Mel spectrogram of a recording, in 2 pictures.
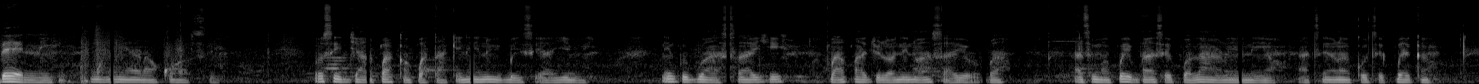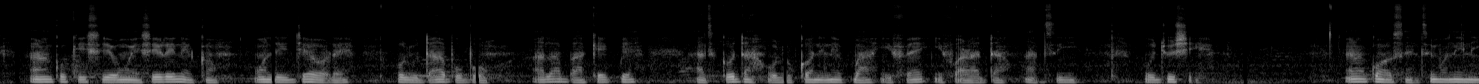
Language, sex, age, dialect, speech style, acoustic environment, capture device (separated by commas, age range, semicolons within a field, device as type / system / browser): Yoruba, male, 25-34, Nigeria - Ibadan, relaxed, people talking; nature; appliances, mobile / Linux / Chrome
